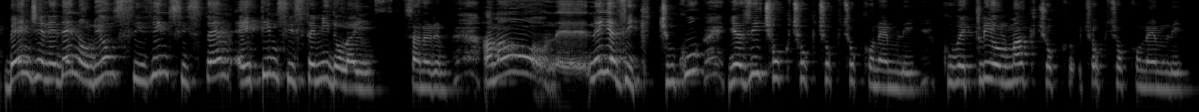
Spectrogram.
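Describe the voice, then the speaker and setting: High-pitched foreign woman, halting broken Turkish. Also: animated, mellow. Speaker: interview guest. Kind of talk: casual conversational interview.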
